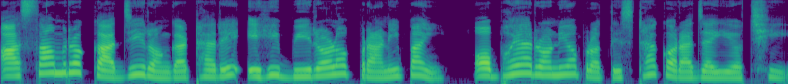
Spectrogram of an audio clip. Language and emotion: Odia, neutral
